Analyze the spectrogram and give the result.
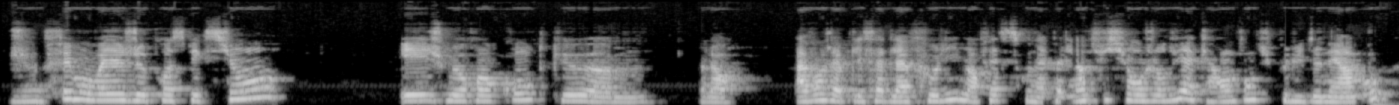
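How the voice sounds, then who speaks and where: A woman's voice: mid-range voice, brisk, lo-fi sound, a little hiss or hum. Chatty woman in her late thirties, storytelling. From France, of Portuguese origin. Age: late 30s. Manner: lively storytelling, addresses host informally, many fillers. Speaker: podcast guest. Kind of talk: casual conversational interview.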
